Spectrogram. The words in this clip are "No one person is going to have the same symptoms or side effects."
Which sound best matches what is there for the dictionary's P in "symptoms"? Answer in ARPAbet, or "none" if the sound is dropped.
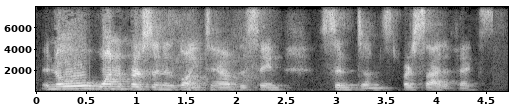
P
